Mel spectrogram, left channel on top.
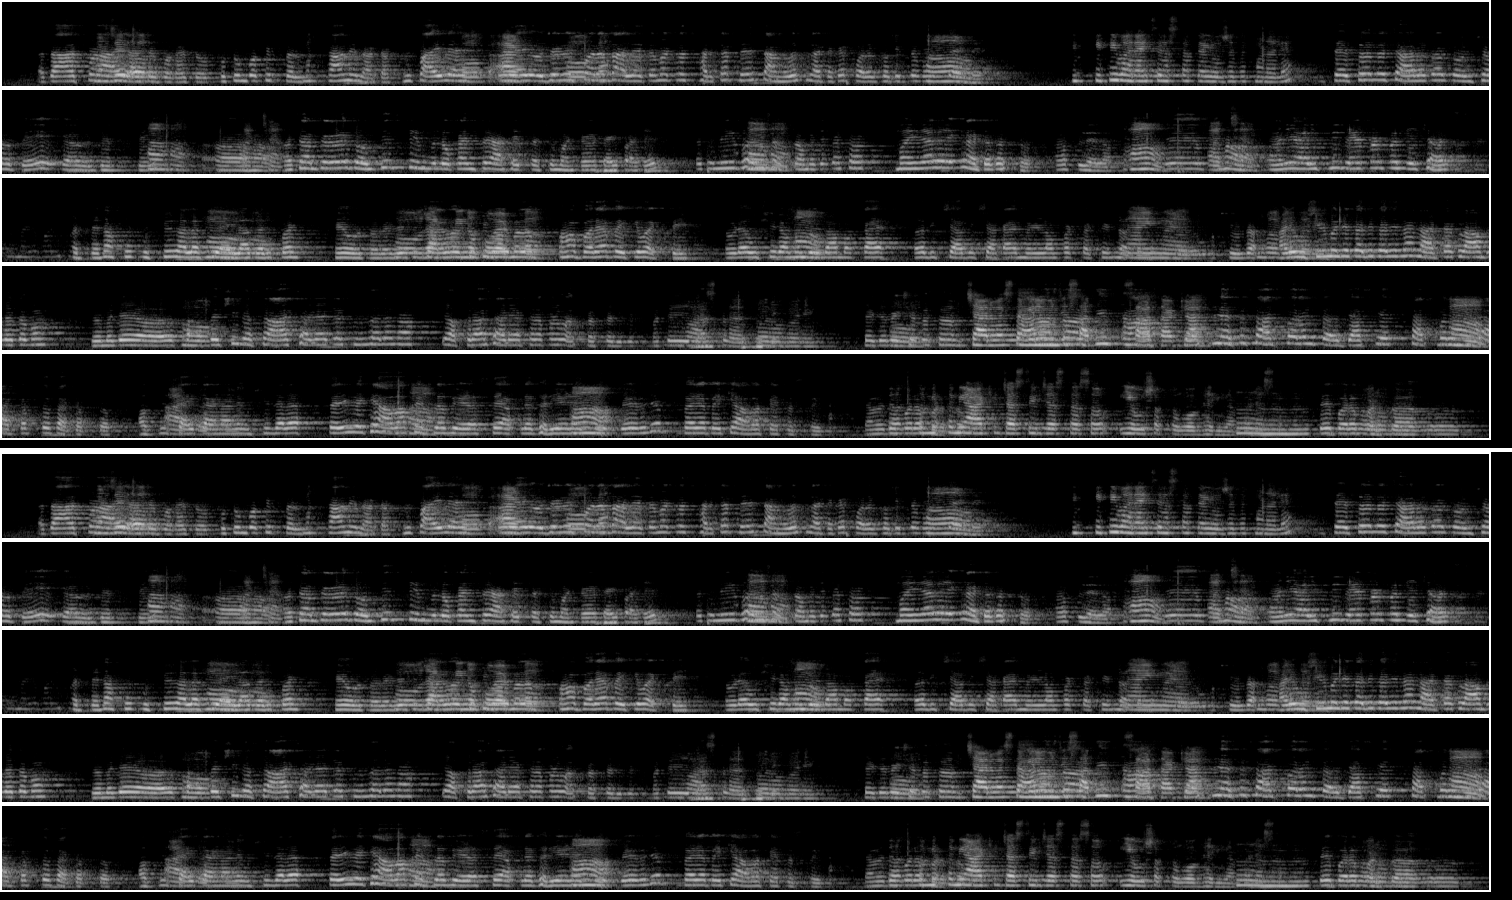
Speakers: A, on the left; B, on the right.
A: आता आज पण
B: म्हणजे
A: आहे नाटक
B: अ,
A: बघायचं कुटुंब कीर्तन
B: मग
A: छान आहे नाटक. मी पाहिलंय
B: हो का?
A: पण
B: आणि
A: या योजनेत
B: हो
A: परत
B: का?
A: आलंय ते म्हटलं हरकत नाही चांगलंच नाटक आहे परत बघितलं
B: अ,
A: म्हणून
B: हां.
A: काही नाही.
B: किती भरायचे असतात त्या योजनेत म्हणाल्या?
A: त्याच ना चार हजार दोनशे होते या योजनेचे
B: हां, हां.
A: आ हां
B: अच्छा.
A: तर आमच्याकडे दोन तीन स्कीम लोकांचे आहेत तशी मंडळ टाईप आहेत. तर तुम्ही भरू
B: हां, हां.
A: शकता म्हणजे कसं महिन्याला एक नाटक असतं. आपल्याला
B: हां.
A: ते
B: अच्छा.
A: हां आणि आ इथली वेळ पण बरी आहे चार वाजताची म्हणजे बरी पडते ना खूप उशी उशीर झाला
B: हो,
A: की यायला
B: हो.
A: घरी पण हे होत त्यापेक्षा
B: हो
A: चार
B: रात्री
A: वाजताची
B: नको
A: वेळ
B: वाटत
A: मला हां बऱ्यापैकी वाटते एवढा उशिरा म्हणजे
B: हा
A: ना मग काय रिक्षा बिक्षा काय मिळणं पण कठीण
B: नाही
A: जातं मग
B: मिळत
A: ते उशीर
B: बरोबर
A: आणि उशीर
B: आहे.
A: कधी कधी ना नाटक लांबल तर मग खरं म्हणजे अ
B: हो
A: अपेक्षित असत आठ साडेआठ ला सुरू झालं ना ते अकरा साडे अकरा पण वाजतात कधी कधी मग ते
B: वाचतात
A: जास्तच होत
B: बरोबर
A: ते
B: आहे
A: त्याच्यापेक्षा
B: हो
A: कसं चार
B: गेलं
A: वाजता
B: म्हणजे सात
A: अगदी हां
B: सात आठ
A: जास्ती
B: ला
A: जास्त सात पर्यंत जास्तीत जास्त सातपर्यंत
B: हा
A: ते आटपतच आटपत. अगदीच
B: आठ
A: काही
B: वाजता
A: कारणाने उशीर झाला तरीदेखील आवाक्यातला
B: हा
A: वेळ असते आपल्या घरी येण्याची
B: हा
A: वेळ म्हणजे बऱ्यापैकी आवाक क्यात असते. त्यामुळे ते
B: तर
A: बरं
B: कमीत
A: पडतं
B: कमी आठ जास्तीत जास्त असं येऊ शकतो व घरी आपण.
A: ह
B: असं
A: ते बरं
B: बरोबर
A: पडतं
B: आहे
